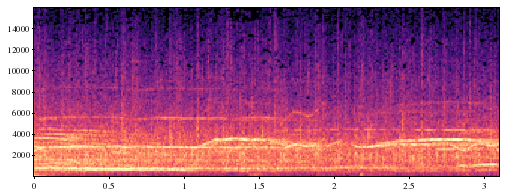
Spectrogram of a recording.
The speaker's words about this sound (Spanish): Eh, muchas gracias por aguantar la lluvia y muchas gracias por vuestros aplausos y por vuestro cariño.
